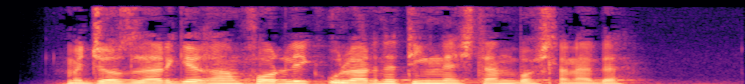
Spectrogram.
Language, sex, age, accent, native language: Uzbek, male, 18-24, Surxondaryo, Uzbek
